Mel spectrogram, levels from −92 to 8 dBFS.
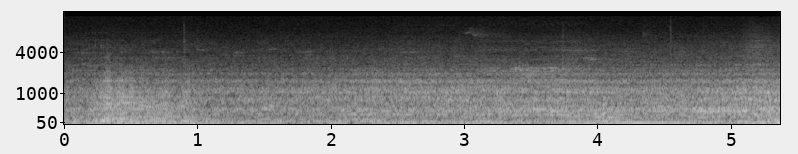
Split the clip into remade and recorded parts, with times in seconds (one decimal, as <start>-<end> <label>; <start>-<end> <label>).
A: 0.0-3.1 recorded; 3.1-3.9 remade; 3.9-5.4 recorded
